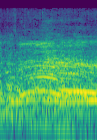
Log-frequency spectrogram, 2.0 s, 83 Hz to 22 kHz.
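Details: Cattle calling at the Aftabganj livestock market in Nawabganj, Dinajpur, Bangladesh, during a day of drizzle on 5 September. Young bulls and heifer calves are traded there. A wavering, gliding moo settles into a level tone as crowd voices murmur.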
